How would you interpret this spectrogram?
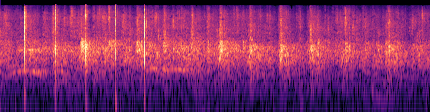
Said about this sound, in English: And so they're busy guys, and I really appreciate them. And if you could just give them a round of applause, that would be great.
